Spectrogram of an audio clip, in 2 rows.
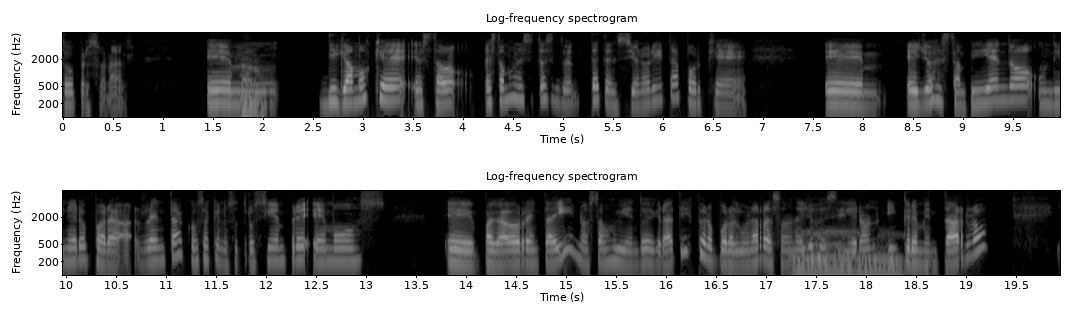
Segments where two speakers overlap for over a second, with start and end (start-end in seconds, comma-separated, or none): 17.2-18.7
